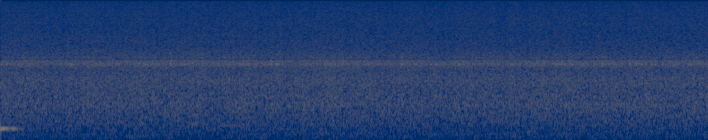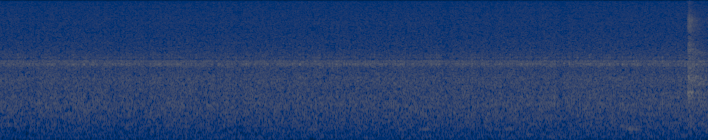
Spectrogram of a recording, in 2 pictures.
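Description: Near silence: room tone with a faint steady high-pitched hum.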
